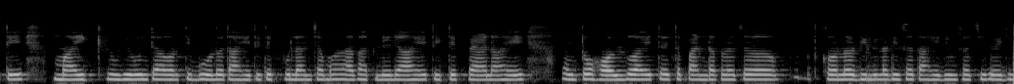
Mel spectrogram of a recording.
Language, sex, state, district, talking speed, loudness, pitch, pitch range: Marathi, female, Maharashtra, Sindhudurg, 175 wpm, -27 LUFS, 225 Hz, 225-230 Hz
